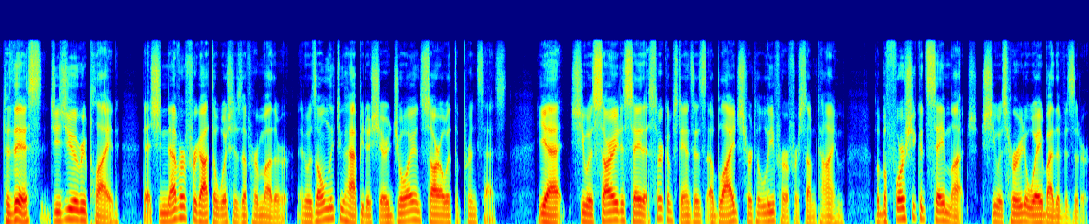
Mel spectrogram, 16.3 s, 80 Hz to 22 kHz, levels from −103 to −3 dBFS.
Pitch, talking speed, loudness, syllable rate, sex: 105 Hz, 200 wpm, -21 LUFS, 5.4 syllables/s, male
